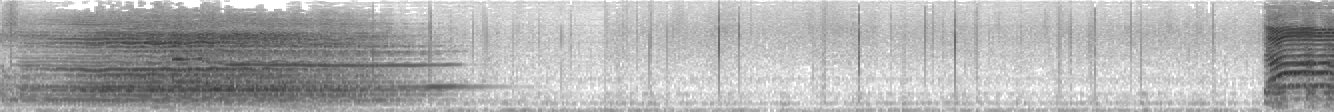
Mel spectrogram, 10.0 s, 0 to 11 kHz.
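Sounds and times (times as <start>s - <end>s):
vocal group with orchestra chord: 0.0s - 3.2s, 9.5s - 10.0s
record surface noise with clicks: 2.7s - 10.0s.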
